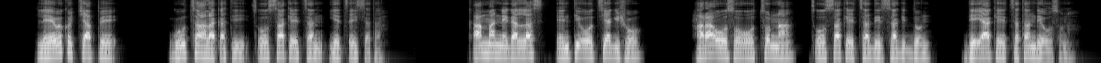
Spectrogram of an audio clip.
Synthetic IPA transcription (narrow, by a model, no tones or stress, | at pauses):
le̞ːwɛkɔt͡ʃːaːpːɛ | ɡuːt͡sːahɐlɐkʼɐt̪ɪt͡sʼo̞ːsːake̞ːt͡sːɐnjɛt͡sʼːɛjsːɐt̪ɐ | kʼɐmːɐnːɛɡɐlːɐs | ɛnt̪ːɪo̞ːt͡sːɪjaɡɪʃɔ | hɐɾɐo̞ːsɔo̞ːt͡sːɔnːɐ | t͡sʼo̞ːsːɐke̞ːt͡sːɐd̪ɪɾsɐɡɪd̪ːɔn | d̪ɛʔɪjaːke̞ːt͡sːɐt̪ɐnd̪ɛʔo̞ːsɔnɐ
